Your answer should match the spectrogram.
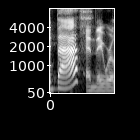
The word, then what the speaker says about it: Bath: Which is pronounced Bath. I know this because I did a show. Like, people want to say Bath, but it's pronounced Bath. But Bath is the way you say it if you're British.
